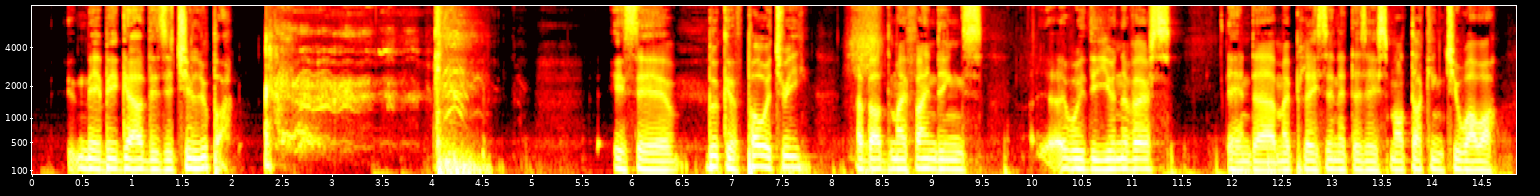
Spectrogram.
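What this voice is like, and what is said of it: Talking dog voice, inconsistent accent. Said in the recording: “my accent is very all over the place”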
